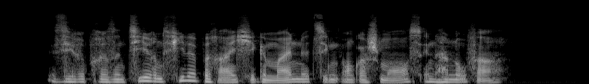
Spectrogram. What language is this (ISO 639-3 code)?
deu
